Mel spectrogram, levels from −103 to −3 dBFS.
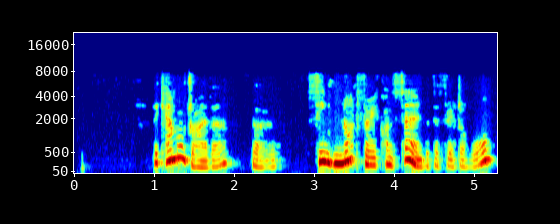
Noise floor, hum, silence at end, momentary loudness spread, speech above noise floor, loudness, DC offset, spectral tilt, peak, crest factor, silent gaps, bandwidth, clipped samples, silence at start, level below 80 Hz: -86 dBFS; none; 0.05 s; 22 LU; 70 dB; -16 LUFS; under 0.1%; -7.5 dB/octave; -4 dBFS; 14 dB; none; 7.4 kHz; under 0.1%; 1 s; -58 dBFS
